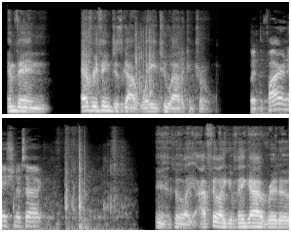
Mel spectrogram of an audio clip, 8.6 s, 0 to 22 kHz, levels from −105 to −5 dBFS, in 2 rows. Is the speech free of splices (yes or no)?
yes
